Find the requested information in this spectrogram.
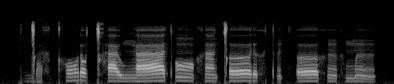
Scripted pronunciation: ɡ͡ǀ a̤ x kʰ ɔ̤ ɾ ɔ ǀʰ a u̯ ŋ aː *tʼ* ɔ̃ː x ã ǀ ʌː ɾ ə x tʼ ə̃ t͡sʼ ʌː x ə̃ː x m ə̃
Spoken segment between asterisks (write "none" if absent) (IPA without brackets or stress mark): tʼ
